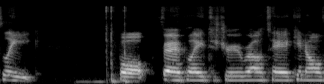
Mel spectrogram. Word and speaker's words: Truro: I hope I pronounce this right. Is it Truro? Yes, Truro.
